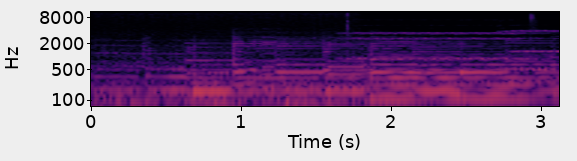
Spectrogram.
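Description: A recorded music track plays steadily, a dense, sustained organ-like sound with layered tones and a wavering, effect-laden quality, loud and close, with no voices.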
